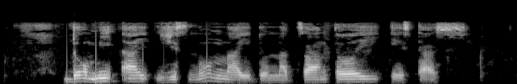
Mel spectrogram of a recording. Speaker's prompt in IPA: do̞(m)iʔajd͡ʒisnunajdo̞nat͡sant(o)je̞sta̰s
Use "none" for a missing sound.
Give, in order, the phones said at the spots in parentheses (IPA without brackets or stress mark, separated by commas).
m, o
